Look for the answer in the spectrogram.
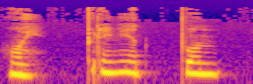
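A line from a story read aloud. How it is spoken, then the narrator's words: Squeak. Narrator (Russian): она пискнула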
